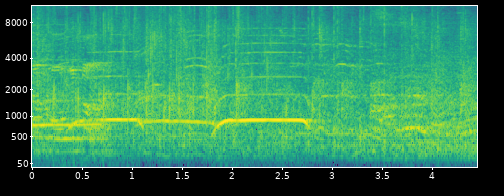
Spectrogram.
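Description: Conch shells (shankha) blown in several long, steady, overlapping notes, each swelling in and falling away at its end; the last ends a little before three seconds in. Crowd noise and some clapping run underneath.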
